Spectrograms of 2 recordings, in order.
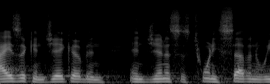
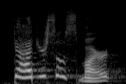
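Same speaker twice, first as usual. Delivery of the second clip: put-on much higher, louder little kid; a kid praising dad; child's voice; 5 dB louder than usual. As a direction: chirp it like an adoring child. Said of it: "child voice quoted".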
